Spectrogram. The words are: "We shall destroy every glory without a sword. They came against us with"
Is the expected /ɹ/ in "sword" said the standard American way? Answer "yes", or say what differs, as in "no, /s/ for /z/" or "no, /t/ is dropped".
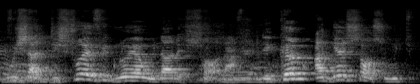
no, /l/ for /ɹ/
